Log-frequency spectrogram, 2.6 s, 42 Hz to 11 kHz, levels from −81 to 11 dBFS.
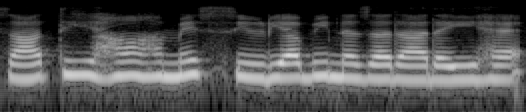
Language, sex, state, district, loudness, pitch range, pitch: Hindi, female, Himachal Pradesh, Shimla, -14 LUFS, 220-255 Hz, 235 Hz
